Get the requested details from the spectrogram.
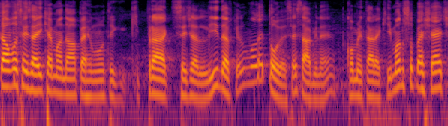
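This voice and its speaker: The delivery is very fast, with lively intonation and hardly any pauses. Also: man, fairly high pitch for a man. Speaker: podcast host. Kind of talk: casual podcast chat. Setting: studio. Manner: informal, profane. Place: studio. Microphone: studio mic.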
